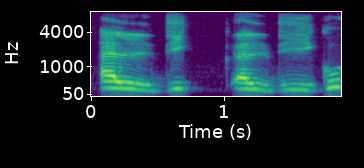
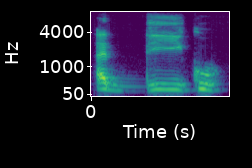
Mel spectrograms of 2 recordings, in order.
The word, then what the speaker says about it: ad-diku: On va pas prononcer le lam, on va pas dire al-diku, mais ad-diku. C'est-à-dire qu'on double le dal et qu'on supprime la prononciation du lam. Ça va donner ad-diku.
